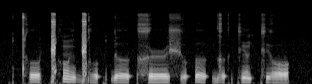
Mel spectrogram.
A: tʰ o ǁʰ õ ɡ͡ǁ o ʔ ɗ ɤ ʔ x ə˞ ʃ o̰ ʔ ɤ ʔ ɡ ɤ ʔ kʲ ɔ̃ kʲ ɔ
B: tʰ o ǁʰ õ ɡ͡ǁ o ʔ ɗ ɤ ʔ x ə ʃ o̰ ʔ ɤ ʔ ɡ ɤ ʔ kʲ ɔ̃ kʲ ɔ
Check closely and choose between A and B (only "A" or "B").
A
